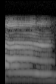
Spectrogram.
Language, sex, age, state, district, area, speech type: Hindi, female, 30-45, Uttar Pradesh, Jaunpur, rural, conversation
